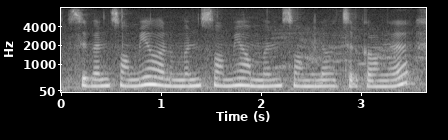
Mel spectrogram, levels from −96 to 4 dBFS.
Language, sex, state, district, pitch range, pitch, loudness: Tamil, female, Tamil Nadu, Nilgiris, 220-245 Hz, 230 Hz, -13 LUFS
